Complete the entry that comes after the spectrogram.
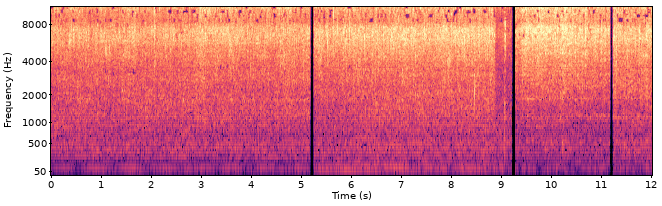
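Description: Chicken pieces and masala frying in oil in a non-stick pan, a steady sizzle as they are stirred with a silicone spatula, cut off for an instant three times.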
